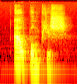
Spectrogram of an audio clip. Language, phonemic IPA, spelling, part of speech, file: Dutch, /ˈalpɔmpjəs/, aalpompjes, noun, Nl-aalpompjes.ogg
- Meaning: plural of aalpompje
